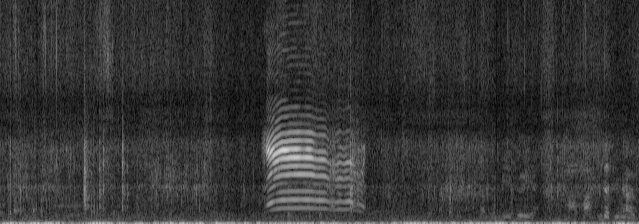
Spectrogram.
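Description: A sheep in a passing flock bleats once near the middle, a single call lasting about a second, over a steady low rumble.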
